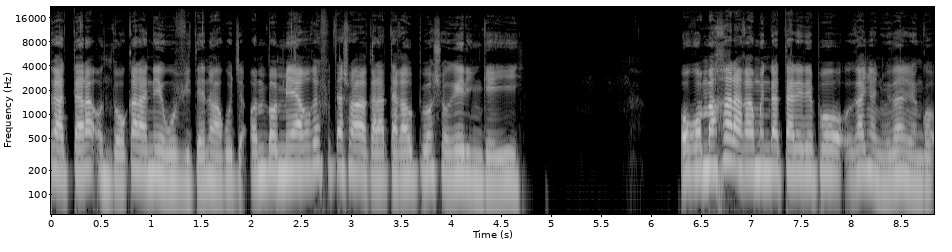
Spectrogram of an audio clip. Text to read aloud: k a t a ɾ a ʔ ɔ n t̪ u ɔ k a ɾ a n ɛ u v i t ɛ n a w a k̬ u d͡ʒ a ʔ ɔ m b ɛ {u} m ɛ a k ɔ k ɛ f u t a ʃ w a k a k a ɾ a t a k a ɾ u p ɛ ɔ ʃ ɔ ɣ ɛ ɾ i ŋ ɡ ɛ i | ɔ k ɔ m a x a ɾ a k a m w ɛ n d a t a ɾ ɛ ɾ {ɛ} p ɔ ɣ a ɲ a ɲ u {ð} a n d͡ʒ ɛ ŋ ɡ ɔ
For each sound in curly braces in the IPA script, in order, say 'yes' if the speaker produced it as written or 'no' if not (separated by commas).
no, yes, yes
